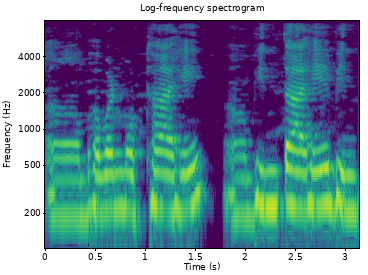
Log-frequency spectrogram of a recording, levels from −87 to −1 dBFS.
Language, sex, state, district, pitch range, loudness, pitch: Marathi, female, Maharashtra, Nagpur, 205-235 Hz, -19 LUFS, 220 Hz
